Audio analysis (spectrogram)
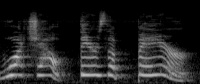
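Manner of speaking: high, loud warning; boy warning his brother of the bear; alarmed shout. Acted. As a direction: yell the warning in fear. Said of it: "he shouted".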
